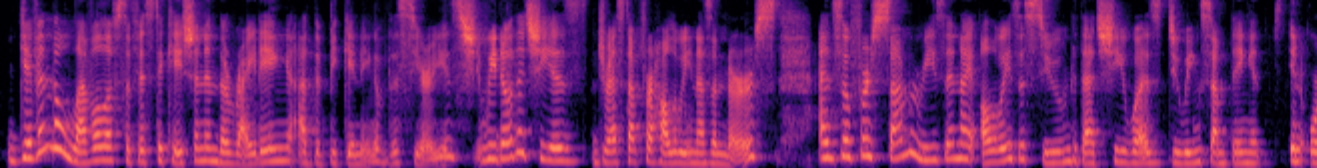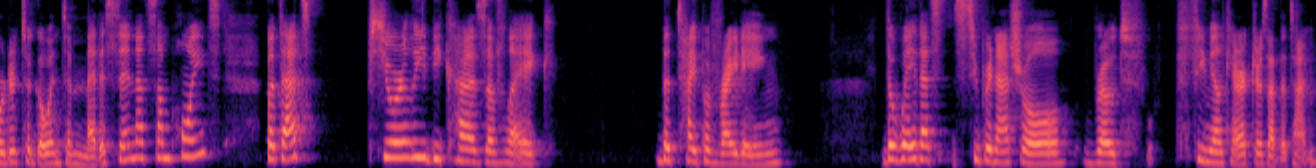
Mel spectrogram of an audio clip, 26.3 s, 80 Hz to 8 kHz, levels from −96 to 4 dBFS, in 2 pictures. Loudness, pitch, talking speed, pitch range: -25 LUFS, 210 Hz, 155 wpm, 185-255 Hz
